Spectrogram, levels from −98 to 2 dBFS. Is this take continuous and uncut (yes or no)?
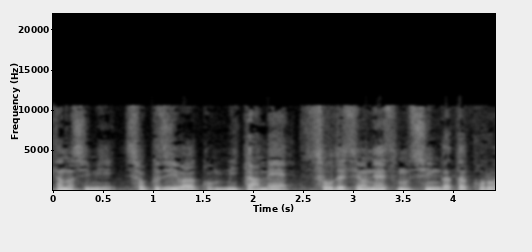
no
